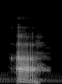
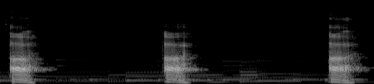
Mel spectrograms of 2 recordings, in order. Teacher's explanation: by opening our mouth keeping our lips and our jaw relaxed we keep the whole tongue down on the floor of the mouth and we blow out a short pulse of air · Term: open mid back unrounded vowel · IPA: /ʌ/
